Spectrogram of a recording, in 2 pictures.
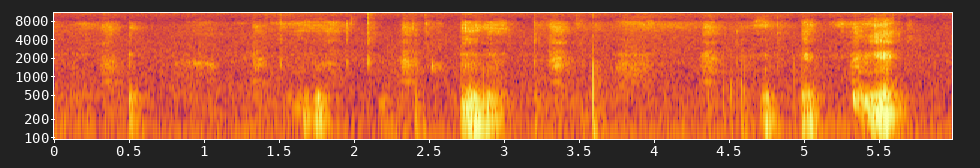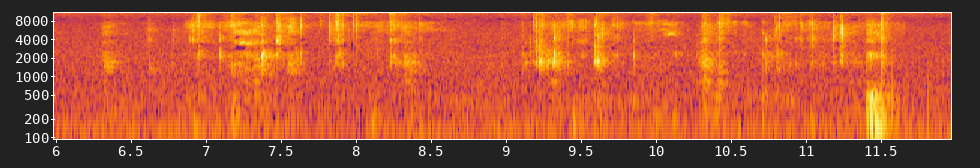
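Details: A male Cavalier King Charles Spaniel gnaws a Christmas candy-cane-shaped dog chewing bone in irregular wet crunches and soft thumps.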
